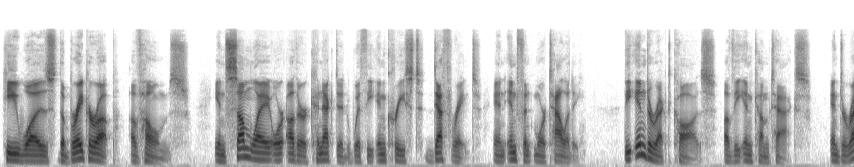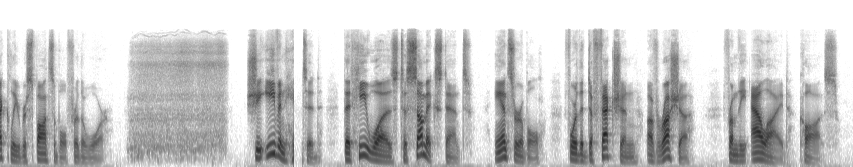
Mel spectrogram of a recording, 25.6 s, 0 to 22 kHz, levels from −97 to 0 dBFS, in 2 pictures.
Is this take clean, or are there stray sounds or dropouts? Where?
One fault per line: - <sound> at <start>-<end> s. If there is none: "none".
- breath at 14.7-16.3 s
- dropout at 17.2-17.3 s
